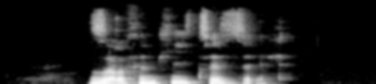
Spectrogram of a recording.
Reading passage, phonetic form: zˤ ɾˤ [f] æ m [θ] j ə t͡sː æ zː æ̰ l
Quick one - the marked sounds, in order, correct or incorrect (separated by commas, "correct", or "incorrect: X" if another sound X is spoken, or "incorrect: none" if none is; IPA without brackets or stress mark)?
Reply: correct, correct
